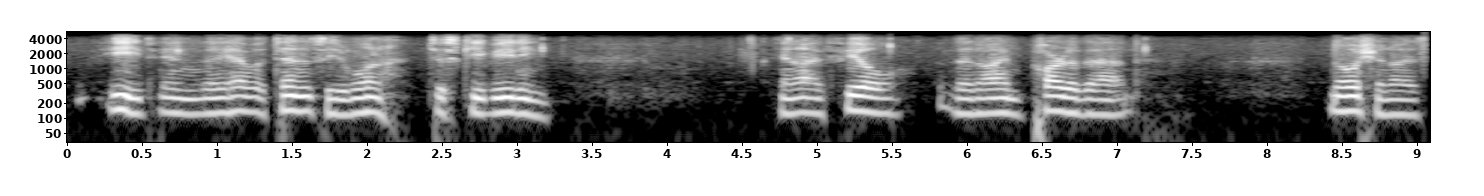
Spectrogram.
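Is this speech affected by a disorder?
Yes: Parkinson's disease; onset with minor arm tremor, progressed to barely moving before starting medication.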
